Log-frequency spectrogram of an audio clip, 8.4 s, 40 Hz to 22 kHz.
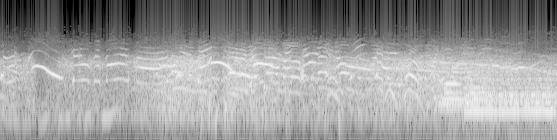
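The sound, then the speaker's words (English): A dense crowd of more than 5,000 bobby soxers on Broadway mobs a star, squealing and yelling at once, a loud, continuous frenzy of high-pitched overlapping shrieks filling the whole stretch without letting up. “More than 5,000 squealing, yelling, hysterical bobby socks has mobbed him, tore his clothes from his back.”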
